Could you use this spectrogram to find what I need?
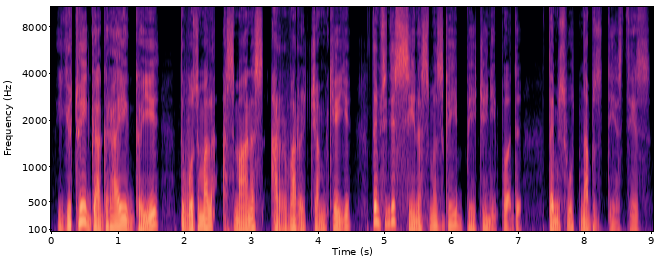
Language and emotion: Kashmiri, fearful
